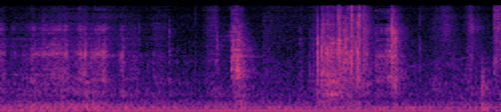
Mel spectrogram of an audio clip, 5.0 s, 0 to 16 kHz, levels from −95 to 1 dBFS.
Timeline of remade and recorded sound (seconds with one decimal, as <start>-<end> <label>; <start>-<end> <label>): 0.0-3.8 recorded; 3.8-4.4 remade; 4.4-5.0 recorded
